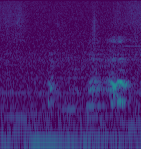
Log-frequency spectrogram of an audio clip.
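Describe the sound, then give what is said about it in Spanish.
A baby cries faintly in the background, with a couple of short, thin wails rising near the end over a low steady hum. “Pero no podemos despedir con la hueva llorando, ¿o sí?”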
